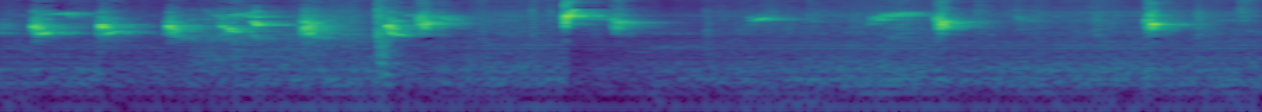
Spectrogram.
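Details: Long-tailed shrike provoking an opponent: a quick burst of sharp chirps, then spaced single whistled and squeaky notes with longer gaps between them, clear over faint background hiss.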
